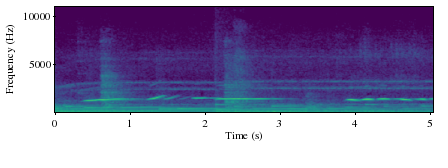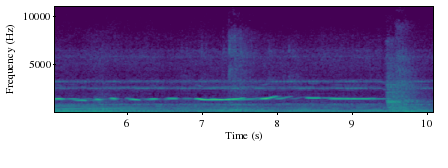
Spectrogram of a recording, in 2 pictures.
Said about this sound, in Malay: Pintu tertutup dan seperti tadi, aku bersiul lagi. Tapi kali ini perlahan.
